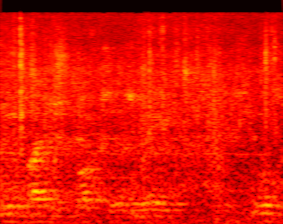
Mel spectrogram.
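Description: Indistinct voices of people talking quietly off-microphone in a meeting room.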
